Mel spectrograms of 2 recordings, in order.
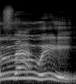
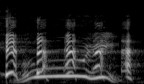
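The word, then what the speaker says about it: Moooi: It's M-triple-O-I. – M-triple-O-I. – M-triple-O-I. – Yes, pronounce Woo-wee. – That. – Woo-wee.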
